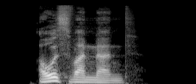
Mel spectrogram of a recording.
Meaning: present participle of auswandern
- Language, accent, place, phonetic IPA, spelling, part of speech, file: German, Germany, Berlin, [ˈaʊ̯sˌvandɐnt], auswandernd, verb, De-auswandernd.ogg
